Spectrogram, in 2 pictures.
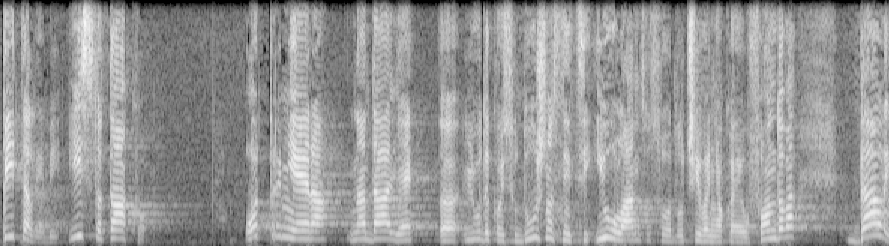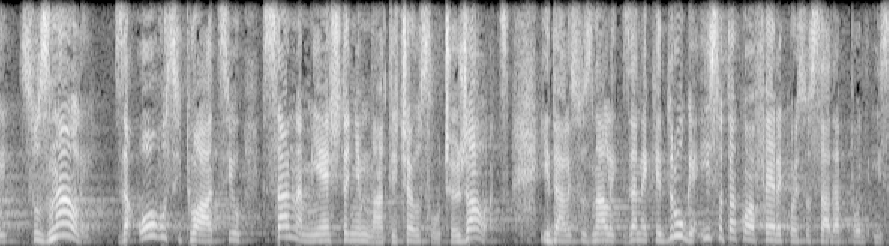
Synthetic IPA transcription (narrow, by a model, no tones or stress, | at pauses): piːt̪alibiist̪o̞t̪akʰo̞ | od̪̚pɾe̞mijeːɾanad̪aʎe̞ʎuːd̪eko̞jisud̪uːʒnosnit̪siʔiulˠant̪susuod̪lut͡ʃiːʋaɲako̞jajeufo̞nd̪o̞ʋa | d̪alisuznali | zaʔo̞ʋusit̪uaːt̪siju | sanamje̞ʃt̪aɲe̞mnat̪jet͡ʃajuslˠut͡ʃajuʒalˠa̰t̪sḁid̪alisuznalizane̞ke̞d̪ɾuɡe̞ʔist̪o̞t̪ako̞afe̞ːɾe̞ko̞jesusad̪apo̞d̪is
